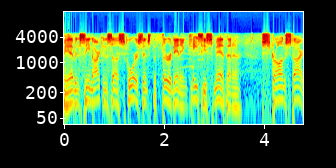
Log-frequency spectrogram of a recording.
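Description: Upbeat and energetic, a man speaks with ordinary pitch variation. Noticeable background noise is present. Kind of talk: live baseball play-by-play commentary. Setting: radio broadcast from ballpark. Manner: upbeat radio play-by-play, steady and energetic.

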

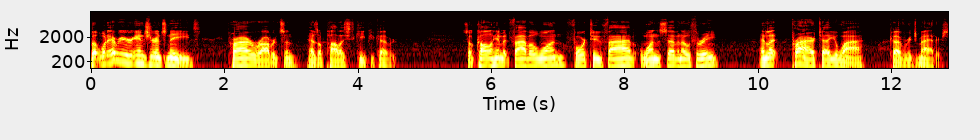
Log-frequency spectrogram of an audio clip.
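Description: A man in a Southern US accent speaks at a fairly slow pace over a quiet background. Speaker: outdoors radio host. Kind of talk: casual chat. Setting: studio.

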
